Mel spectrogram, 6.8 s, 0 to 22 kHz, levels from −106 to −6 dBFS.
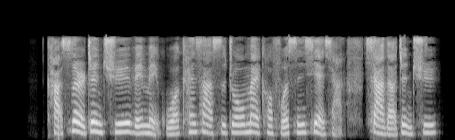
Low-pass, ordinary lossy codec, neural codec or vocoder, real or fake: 7.2 kHz; AAC, 32 kbps; none; real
